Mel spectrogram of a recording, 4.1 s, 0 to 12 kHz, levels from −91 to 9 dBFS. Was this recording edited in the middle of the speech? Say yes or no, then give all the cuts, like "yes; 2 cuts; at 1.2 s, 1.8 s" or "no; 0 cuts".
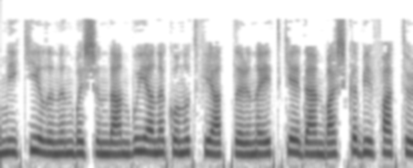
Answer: no; 0 cuts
